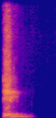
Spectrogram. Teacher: they're pronounced using the tip of the tongue touching the hard palate. So पहले तो it was raised towards the hard palate, barely touching it. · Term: cerebrals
